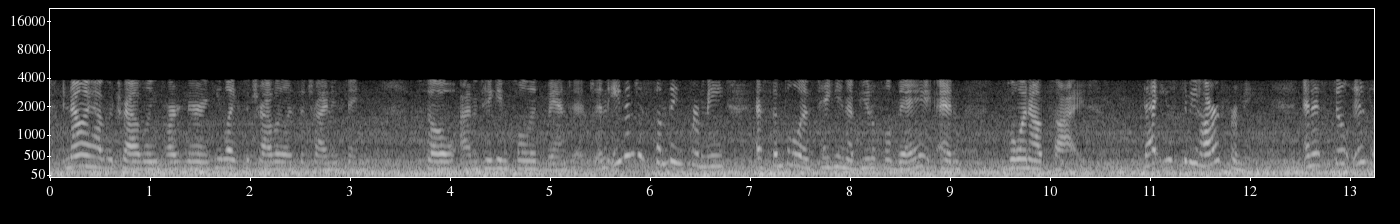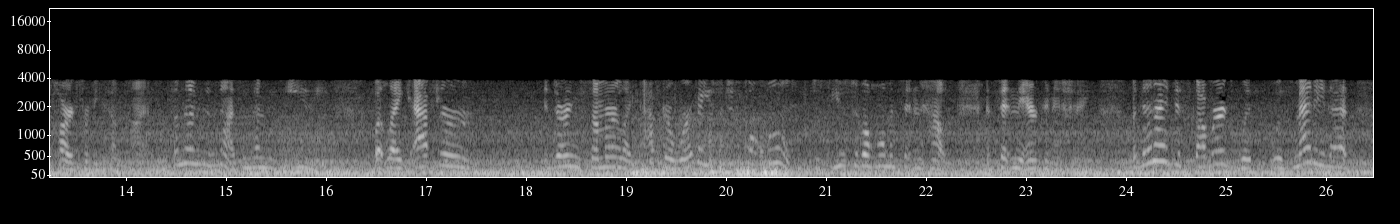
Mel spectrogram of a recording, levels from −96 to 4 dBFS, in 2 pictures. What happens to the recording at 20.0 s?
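Nothing goes wrong at 20.0 s; the audio plays through that moment intact, with no dropout, click or distortion.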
